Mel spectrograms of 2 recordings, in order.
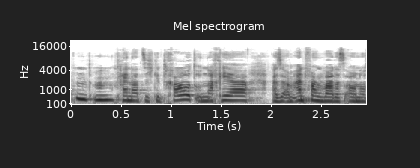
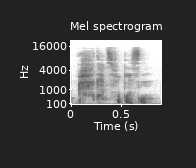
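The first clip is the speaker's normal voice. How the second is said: whisper; 11 dB quieter than usual. Real, not acted. Self-deprecating aside.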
